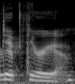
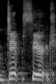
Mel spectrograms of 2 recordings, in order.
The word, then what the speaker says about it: diphtheria: Diphtheria. – Diphtheria.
